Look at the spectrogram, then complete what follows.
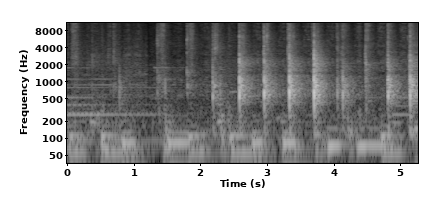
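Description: Chef's knife slicing a green bell pepper into strips on a cutting board: even, sharp knife strokes, roughly two to three a second, begin about two seconds in. Background music with a steady bass beat plays throughout.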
